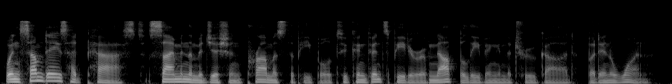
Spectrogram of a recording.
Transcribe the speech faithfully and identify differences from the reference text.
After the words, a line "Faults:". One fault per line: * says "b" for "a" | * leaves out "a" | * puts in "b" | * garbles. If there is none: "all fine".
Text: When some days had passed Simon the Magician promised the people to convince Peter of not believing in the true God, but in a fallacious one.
When some days had passed Simon the Magician promised the people to convince Peter of not believing in the true God, but in a one.
Faults:
* leaves out "fallacious"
